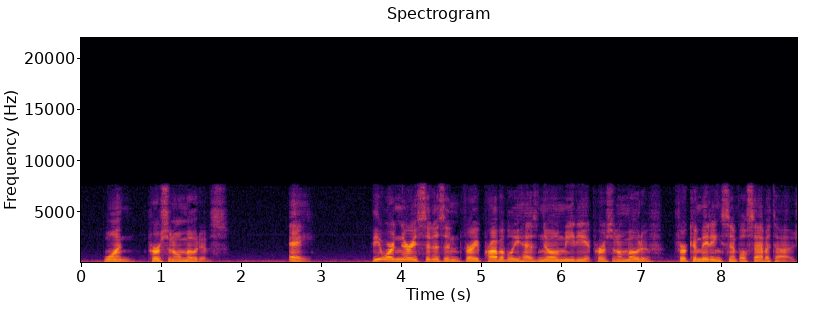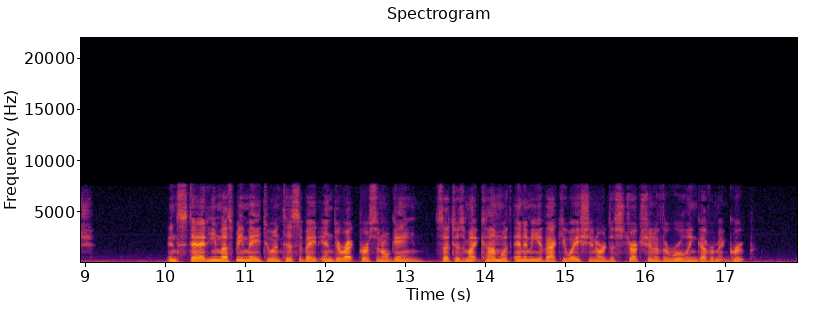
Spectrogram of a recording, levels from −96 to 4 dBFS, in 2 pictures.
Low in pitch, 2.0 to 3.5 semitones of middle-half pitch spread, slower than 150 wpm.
Yes: low, 125 Hz; average, 2.9 semitones; average, 140 wpm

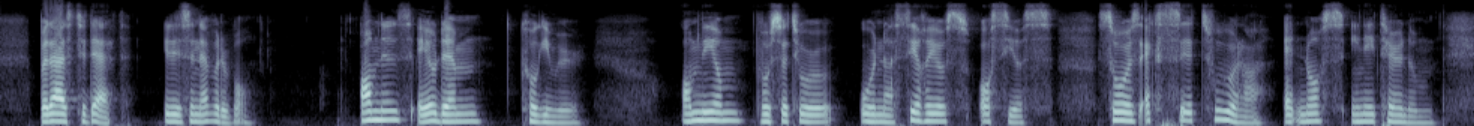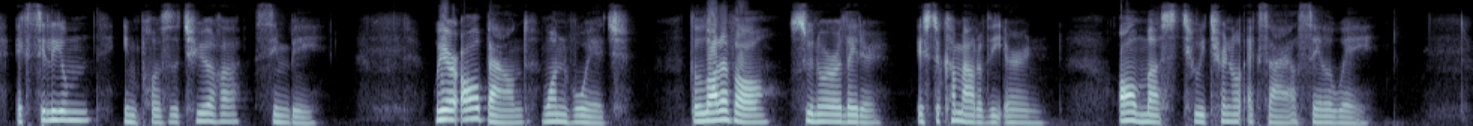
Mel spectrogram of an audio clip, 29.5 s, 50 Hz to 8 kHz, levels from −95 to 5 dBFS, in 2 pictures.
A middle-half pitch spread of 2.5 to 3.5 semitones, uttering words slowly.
Yes: average, 3.1 semitones; slow, 105 wpm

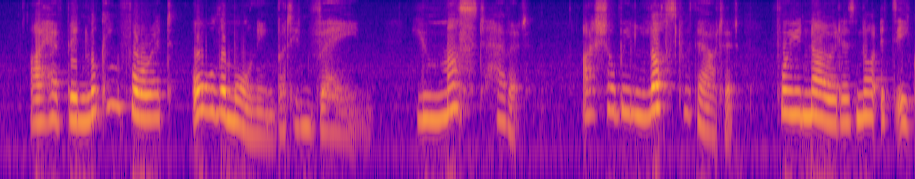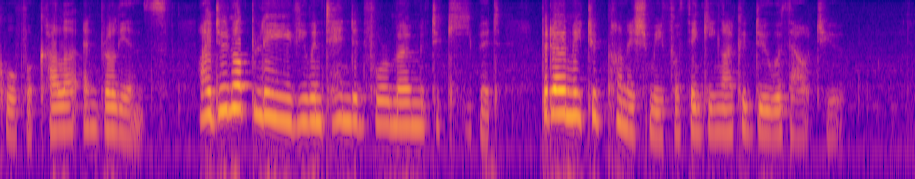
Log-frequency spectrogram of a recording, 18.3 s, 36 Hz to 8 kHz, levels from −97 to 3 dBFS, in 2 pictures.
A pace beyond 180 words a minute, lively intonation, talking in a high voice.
Yes: average, 190 wpm; wide, 7.2 semitones; high, 215 Hz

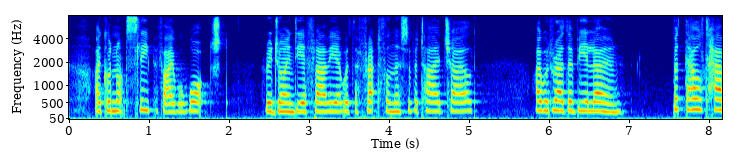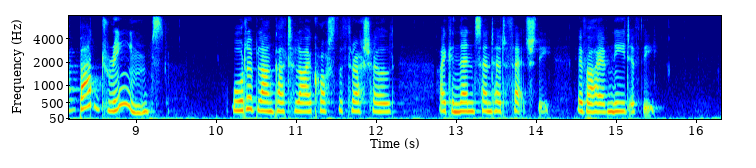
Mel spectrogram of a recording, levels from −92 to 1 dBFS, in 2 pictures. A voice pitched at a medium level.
No: very high, 255 Hz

